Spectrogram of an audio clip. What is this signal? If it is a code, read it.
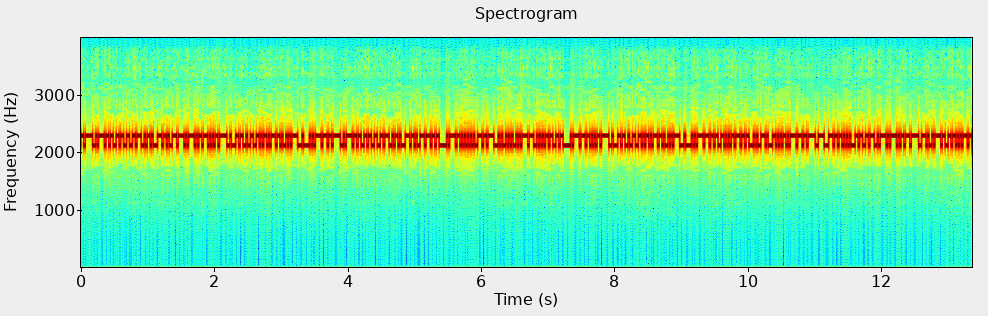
RTTY, about 45.45 baud. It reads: TELLING A STUPID JOKE TELLING A VERY OFFENSIVE STUPID JOKE IS CAUSE TO RUIN THEIR
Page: 170 Shift 2125/2295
